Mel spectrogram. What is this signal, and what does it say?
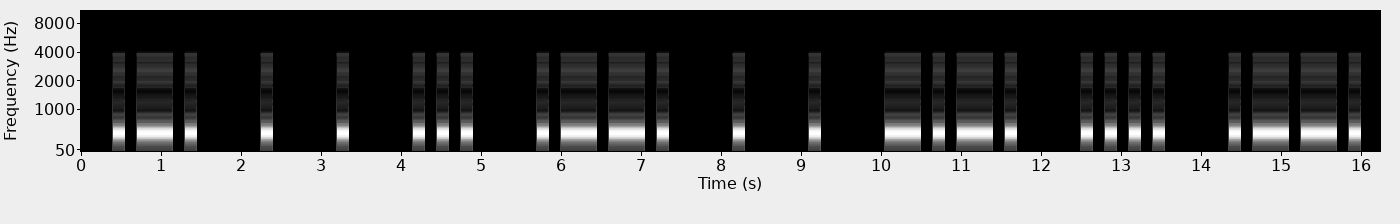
Morse code, heard as a keyed tone, about 8 wpm, spaced as for 6 wpm, 440 Hz. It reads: REE SPEECH P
